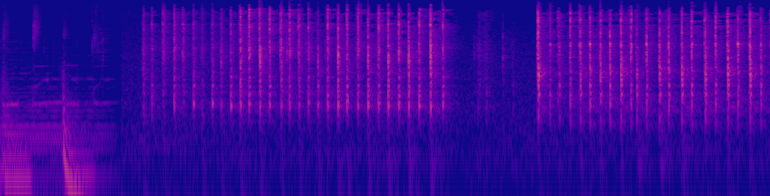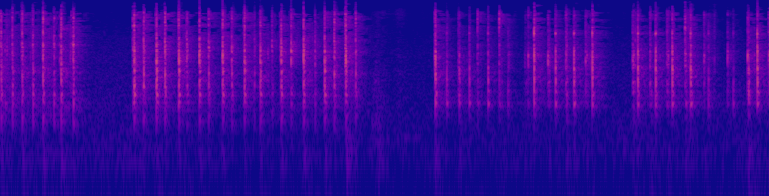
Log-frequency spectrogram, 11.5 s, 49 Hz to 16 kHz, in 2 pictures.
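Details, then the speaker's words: Gamakay K61 keyboard with stock Gateron Yellow switches, before upgrade: fast clattery keystrokes with loose rattle from unlubed stabilizers and switches fitted loosely in the plate. "the main problem however is the stabilizers on this keyboard which are just really bad and have a lot of rattle"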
